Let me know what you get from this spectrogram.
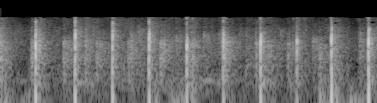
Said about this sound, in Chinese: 想不想我们以后常常有这样的诗班在我们当中献诗？想不想？给他们鼓掌，鼓励一下他们。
